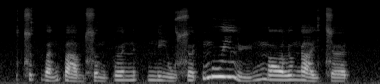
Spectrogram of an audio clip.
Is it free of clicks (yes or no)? yes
